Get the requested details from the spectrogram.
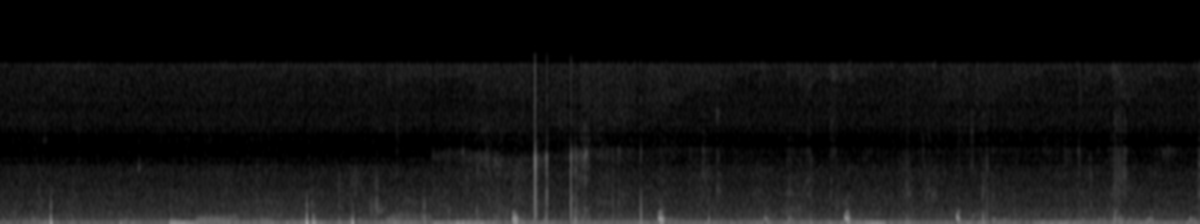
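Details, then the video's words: Newborn kittens indoors in a flat on their first day there, meowing for their mother and for food; a few soft, short wavering mews come early, followed by scattered faint clicks and handling noises. "Cute Newborn Kittens Meowing"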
